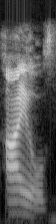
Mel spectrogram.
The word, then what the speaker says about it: aisles: okay we saw three aisles the s in the middle there is silent we saw three aisles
